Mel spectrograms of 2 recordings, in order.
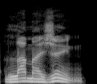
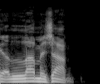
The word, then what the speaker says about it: lahmacun: The Turkish version of this word is pronounced lahmacun, I understand. June at the end of it. I'm a Kiwi, so we tend to say lahmacun, but I think we all know what we mean.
